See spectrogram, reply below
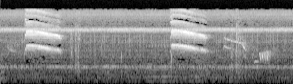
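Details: Yungas tody-tyrant calling from dense bamboo vegetation at San Juan del Oro, southern Peru. Two falling whistled notes three seconds apart, each under a second long, plus a brief faint chirp afterwards and a continuous background hum.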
